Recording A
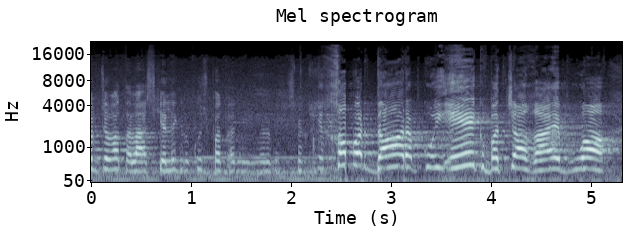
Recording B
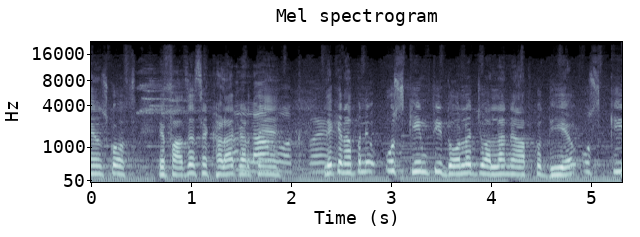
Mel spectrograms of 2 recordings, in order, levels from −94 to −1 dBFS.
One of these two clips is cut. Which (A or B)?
A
